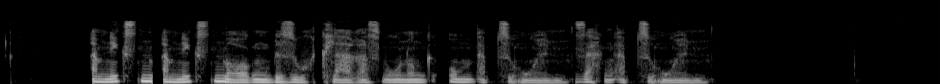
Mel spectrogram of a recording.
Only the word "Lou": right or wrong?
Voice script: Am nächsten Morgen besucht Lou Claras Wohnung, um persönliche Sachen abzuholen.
wrong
